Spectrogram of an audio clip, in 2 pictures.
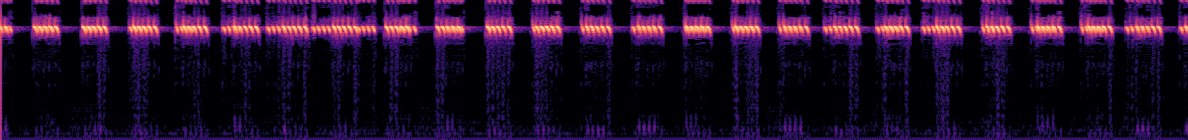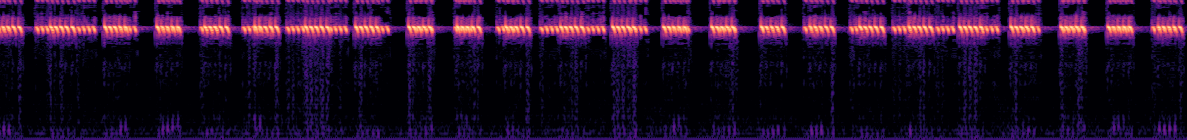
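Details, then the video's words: Two crickets chirping steadily: a clean high-pitched pulsed trill with a faint higher overtone, short chirps repeating about four times per second with little variation, no other sounds. "Two Crickets Chirp Sounds for Two Hours Right on Your Ears"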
